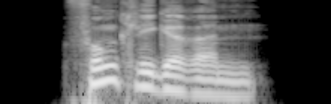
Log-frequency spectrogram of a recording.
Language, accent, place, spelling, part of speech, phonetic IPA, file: German, Germany, Berlin, funkligerem, adjective, [ˈfʊŋklɪɡəʁəm], De-funkligerem.ogg
- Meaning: strong dative masculine/neuter singular comparative degree of funklig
